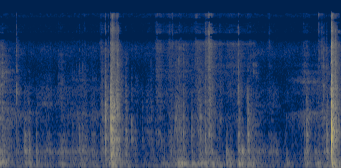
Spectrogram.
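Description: Snap-off craft knife scoring and cutting along the edge of a white plastic sheet in short, uneven strokes: soft scrapes and small clicks, with one sharp click about four seconds in.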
